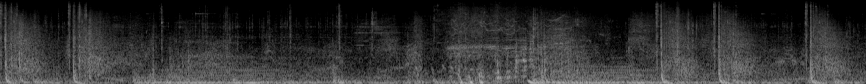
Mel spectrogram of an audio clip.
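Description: Gunfire in Alan Wake 2 comes as rapid, repeated sharp shots amid a dense, loud mix of chaotic game sounds and impacts, continuing steadily for several seconds.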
